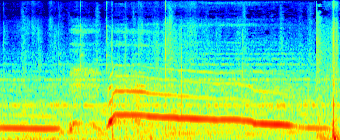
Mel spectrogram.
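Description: A person's voice wailing in two long, drawn-out cries. The second is louder and slides slowly downward in pitch before breaking off.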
